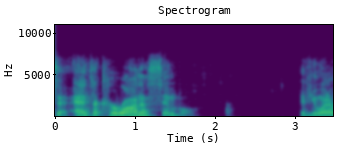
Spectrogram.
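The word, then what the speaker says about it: antahkarana: called they'll know it's a karana it's an anti karana that's how you pronounce it you spell that a n ta HK AR a and a it's an anti karana symbol if you want to write that down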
